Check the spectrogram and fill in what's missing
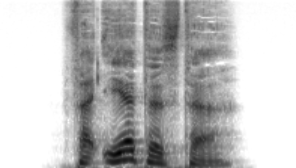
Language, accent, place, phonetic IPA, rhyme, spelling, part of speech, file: German, Germany, Berlin, [fɛɐ̯ˈʔeːɐ̯təstɐ], -eːɐ̯təstɐ, verehrtester, adjective, De-verehrtester.ogg
- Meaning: inflection of verehrt: 1. strong/mixed nominative masculine singular superlative degree 2. strong genitive/dative feminine singular superlative degree 3. strong genitive plural superlative degree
